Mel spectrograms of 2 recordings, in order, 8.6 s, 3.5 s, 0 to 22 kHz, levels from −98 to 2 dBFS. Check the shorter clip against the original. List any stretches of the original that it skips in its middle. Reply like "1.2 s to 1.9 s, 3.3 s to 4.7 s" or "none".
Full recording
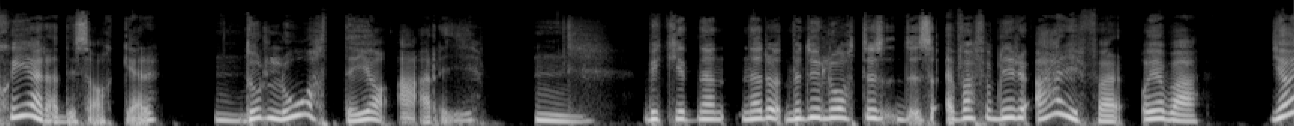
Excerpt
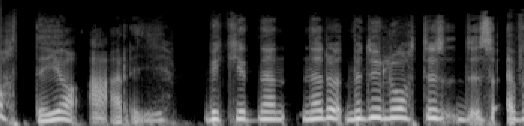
3.4 s to 4.2 s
